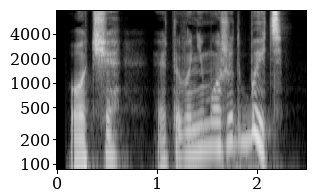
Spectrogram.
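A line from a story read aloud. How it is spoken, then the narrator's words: Trembling voice. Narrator (Russian): дрожащим голосом обратилась Марина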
